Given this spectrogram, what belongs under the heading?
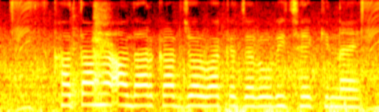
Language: Maithili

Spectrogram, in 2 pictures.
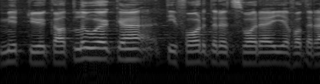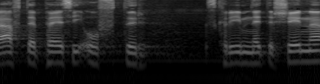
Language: Swiss German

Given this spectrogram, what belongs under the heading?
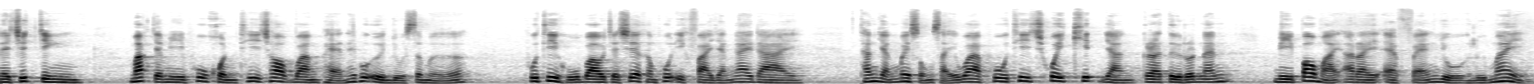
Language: Thai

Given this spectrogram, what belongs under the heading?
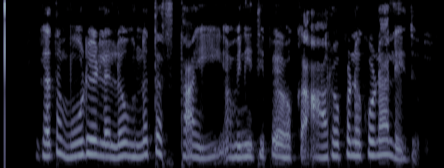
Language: Telugu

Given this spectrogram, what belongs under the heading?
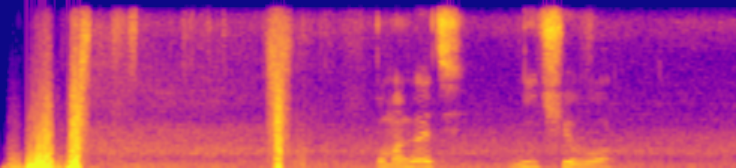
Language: Russian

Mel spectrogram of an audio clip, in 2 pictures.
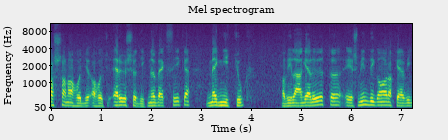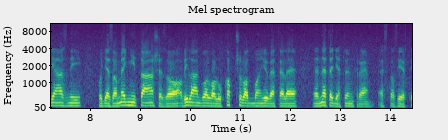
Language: Hungarian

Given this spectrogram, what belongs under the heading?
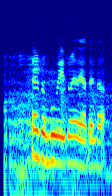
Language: Chinese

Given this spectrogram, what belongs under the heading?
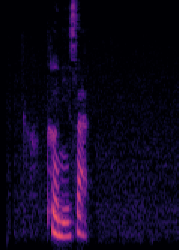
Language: Chinese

